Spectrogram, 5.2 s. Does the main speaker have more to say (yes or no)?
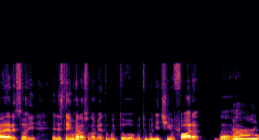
no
